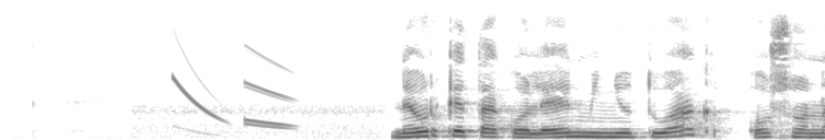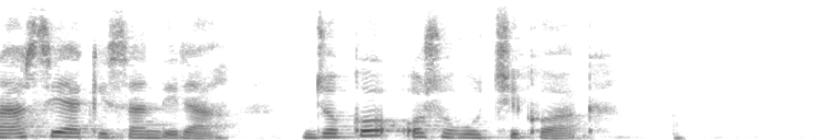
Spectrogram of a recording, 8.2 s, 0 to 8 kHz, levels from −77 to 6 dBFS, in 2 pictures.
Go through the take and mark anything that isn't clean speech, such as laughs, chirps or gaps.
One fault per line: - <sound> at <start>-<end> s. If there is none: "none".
- chirp at 0.9-1.5 s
